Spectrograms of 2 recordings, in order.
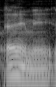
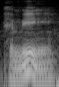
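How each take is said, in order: First: "emi" stressed on the first syllable, EImi; accent contrast, "to go". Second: "emi" stressed on the last syllable, eiMI; accent contrast, "to be". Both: Shown as a demonstration. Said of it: "by its accent placement".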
